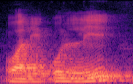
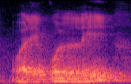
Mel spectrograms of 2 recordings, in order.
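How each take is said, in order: No difference in how they are said.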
